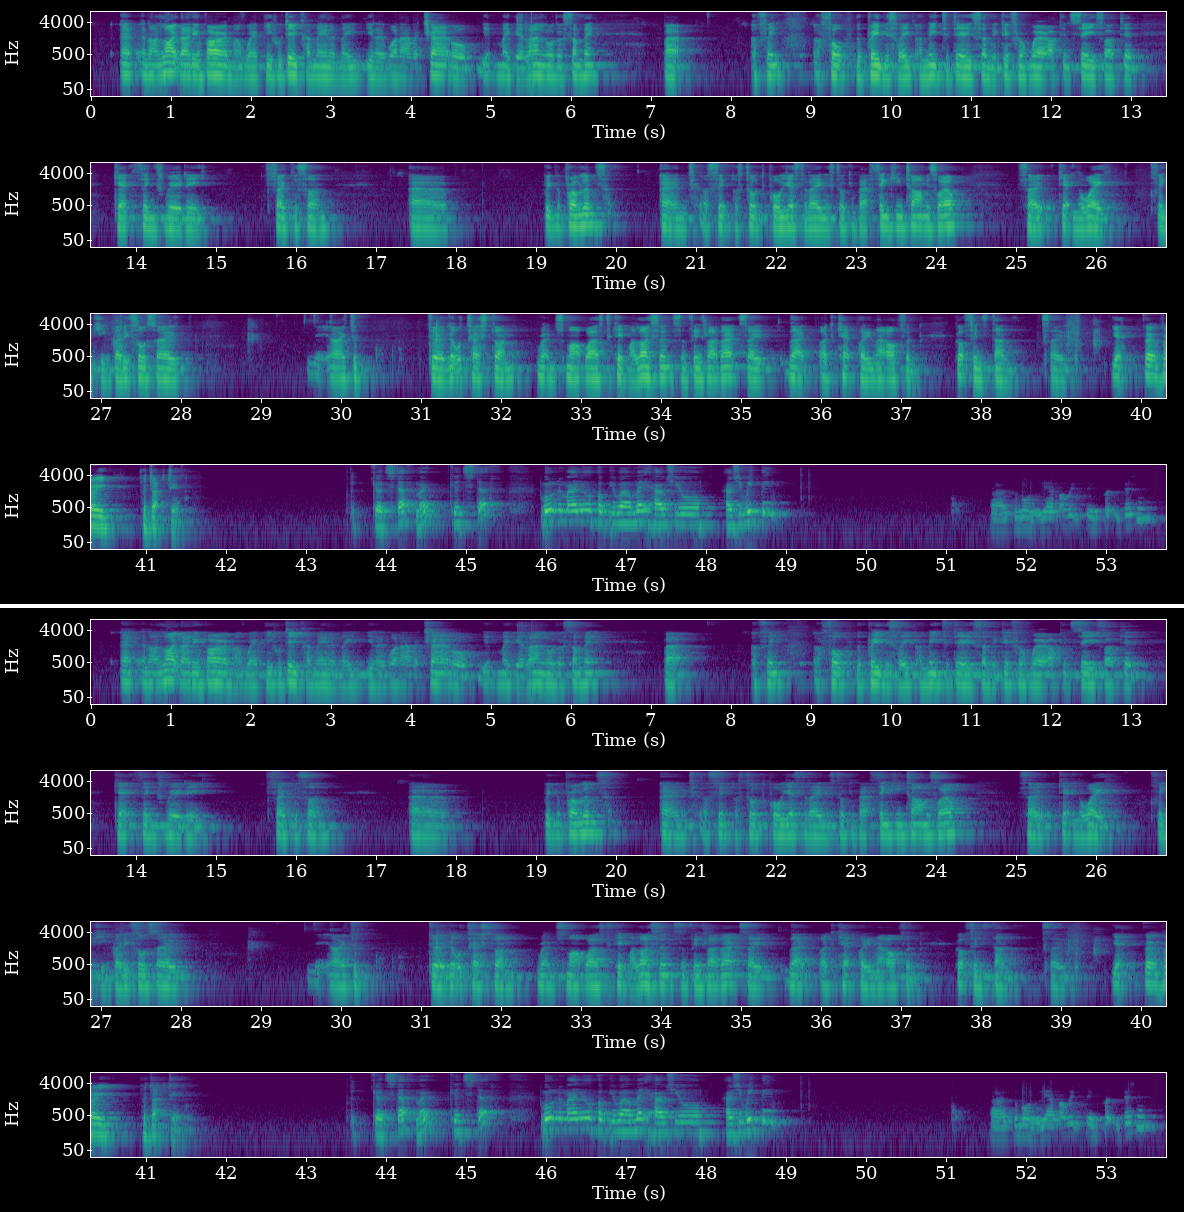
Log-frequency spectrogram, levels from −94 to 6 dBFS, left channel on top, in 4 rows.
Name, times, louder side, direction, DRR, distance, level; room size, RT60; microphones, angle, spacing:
voice 1, 0.4-6.3 7.2-7.4 8.2-13.1 13.7-14.8 15.6-16.4 17.4-17.9 19.1-19.9 20.5-24.2 25.0-26.1 26.7-28.0 28.8-28.9 29.6-30.2 31.1-32.2 32.4-35.3 35.5-37.2 37.7-38.4 38.8-40.5 40.9-41.4, left 5 dB, 90° left, 14 dB, 0.4 m, -30 dB
voice 2, 43.8-45.3 45.9-47.9 48.2-48.9, left 1 dB, 10° left, 8 dB, 0.5 m, -30 dB
voice 3, 51.5-53.6, right 3 dB, 75° right, 10 dB, 0.6 m, -42 dB
10.5 x 4.7 x 3.1 m, 0.69 s
head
